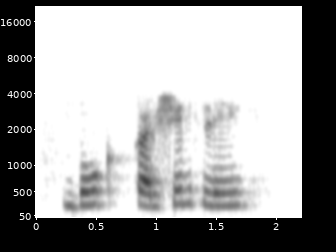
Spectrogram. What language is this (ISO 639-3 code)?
mar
